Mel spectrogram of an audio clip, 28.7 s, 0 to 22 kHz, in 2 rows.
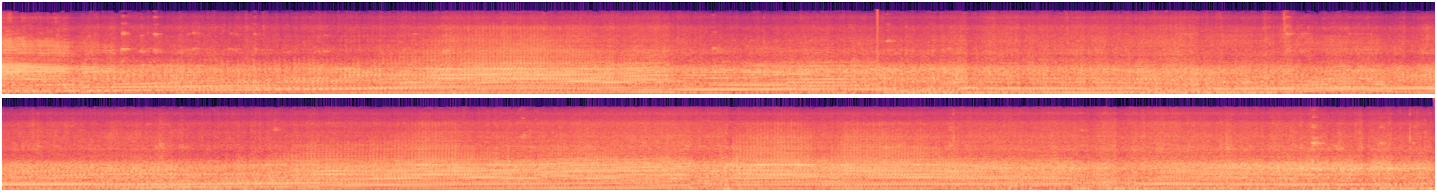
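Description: A 1966 Dodge Dart race car's engine running hard on track, its revs climbing and then dropping again and again as it accelerates, shifts and slows for corners.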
